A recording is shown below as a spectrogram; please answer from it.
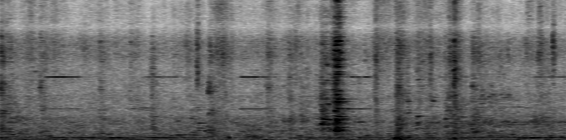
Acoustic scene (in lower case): crowded indoor space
